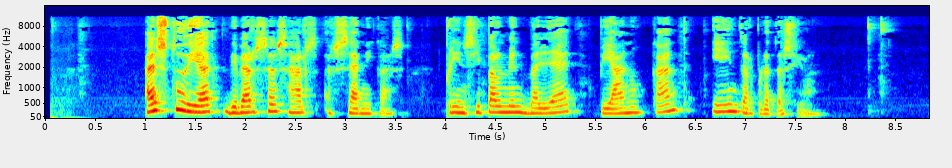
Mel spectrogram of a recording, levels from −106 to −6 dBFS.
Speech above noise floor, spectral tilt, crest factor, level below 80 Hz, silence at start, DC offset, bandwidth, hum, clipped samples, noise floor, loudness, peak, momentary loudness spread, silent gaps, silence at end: 46 dB; -3.5 dB/octave; 20 dB; -66 dBFS; 0.05 s; under 0.1%; 11.5 kHz; none; under 0.1%; -69 dBFS; -23 LUFS; -4 dBFS; 22 LU; none; 0.4 s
